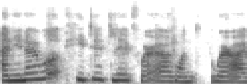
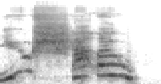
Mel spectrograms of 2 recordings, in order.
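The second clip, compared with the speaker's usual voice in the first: put-on furious male scream, higher; 13 semitones higher than usual. Retelling how a date screamed at her in a pub: imitating a man screaming. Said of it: "starts screaming at me at the top of his lungs".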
